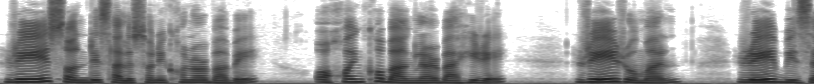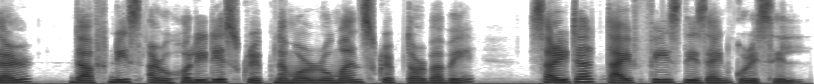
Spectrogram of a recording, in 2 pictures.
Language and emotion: Assamese, neutral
